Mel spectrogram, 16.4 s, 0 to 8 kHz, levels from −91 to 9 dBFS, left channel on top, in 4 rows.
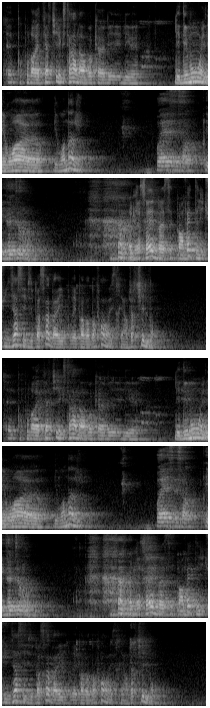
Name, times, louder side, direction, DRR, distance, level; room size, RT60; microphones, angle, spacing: voice 1, 0.1-2.7 3.4-5.7 10.8-15.4, left 2 dB, 45° left, 7 dB, 0.7 m, -27 dB
voice 2, 7.2-7.9 8.2-8.8 9.9-10.8 11.7-11.9, right 1 dB, 55° right, 1 dB, 3.3 m, -30 dB
23.5 x 11.0 x 2.5 m, 1.1 s
head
